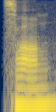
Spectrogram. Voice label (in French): "cang1", chinois; Cours-de-Chinois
